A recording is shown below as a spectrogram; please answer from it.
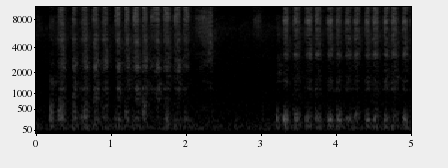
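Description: A pink colored pencil rubs and scratches across a flat white paper mandala sheet while coloring in petals. Quick, rhythmic back-and-forth strokes make a soft, bright scratchy rasp. The strokes pause briefly in the middle and then resume.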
